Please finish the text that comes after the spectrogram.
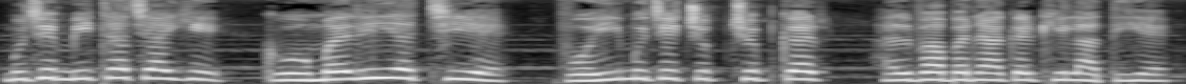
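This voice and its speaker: A woman voicing a possessed little girl who rudely shouts and demands sweets in a cartoon story. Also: on the high side, fairly even intonation, measured pace, faint music behind, voice pushed up, natural voice. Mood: demanding. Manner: shouting, bossy.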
